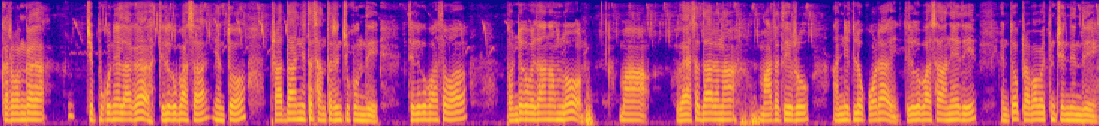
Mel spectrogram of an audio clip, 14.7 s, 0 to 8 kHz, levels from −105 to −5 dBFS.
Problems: constant background noise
